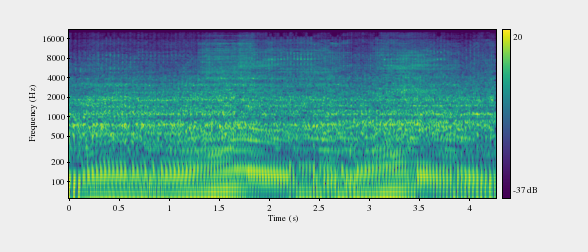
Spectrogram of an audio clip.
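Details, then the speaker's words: 2010 Royal Enfield Classic BS3 (first gen), 64,000 km on the meter, after storage, kick-started: the single-cylinder thump runs unevenly and bunches and sags instead of holding a steady idle. The carburetor has an initial lag from sitting and needs servicing. "നിർത്തിയിട്ടത് കൊണ്ട് കാർബേറ്ററിന് ചെറിയ initial lag ഉണ്ട്. അത് റെഡിയാക്കണം."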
